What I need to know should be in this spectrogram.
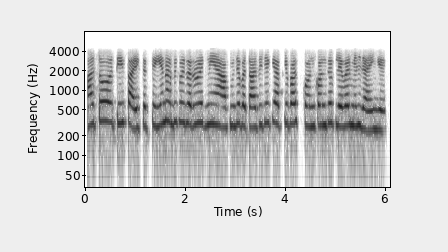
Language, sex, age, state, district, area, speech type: Hindi, female, 18-30, Madhya Pradesh, Harda, urban, conversation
